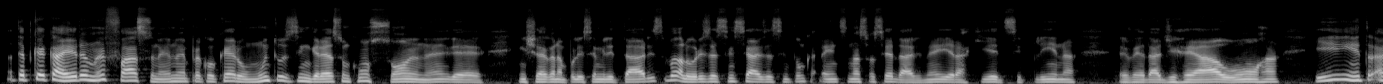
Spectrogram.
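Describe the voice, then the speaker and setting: Male interview guest from Bahia, mid pitch, dry sound, lots of fillers. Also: darkish tone, no room sound. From Bahia, Brazil. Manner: fillers and repeated words. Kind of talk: conversational interview.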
